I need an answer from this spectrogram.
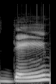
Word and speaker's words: Dane: I think I kept calling him Dine during my SPD run. It's Dane, like Great Dane, I believe it's how it's pronounced.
